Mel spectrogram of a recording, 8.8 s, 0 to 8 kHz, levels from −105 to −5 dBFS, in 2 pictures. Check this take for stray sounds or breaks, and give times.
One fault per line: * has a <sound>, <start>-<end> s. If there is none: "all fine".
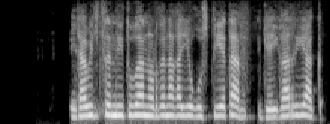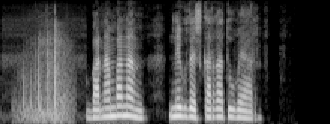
* has a squeak, 4.5-5.4 s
